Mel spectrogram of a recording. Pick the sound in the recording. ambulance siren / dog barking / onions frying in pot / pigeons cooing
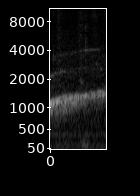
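ambulance siren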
